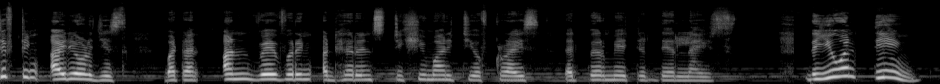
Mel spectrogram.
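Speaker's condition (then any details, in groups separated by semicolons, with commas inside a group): No condition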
